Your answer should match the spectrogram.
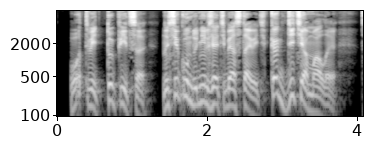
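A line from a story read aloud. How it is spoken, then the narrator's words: Relieved shout. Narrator (Russian): С облегчением заорал Рюди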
